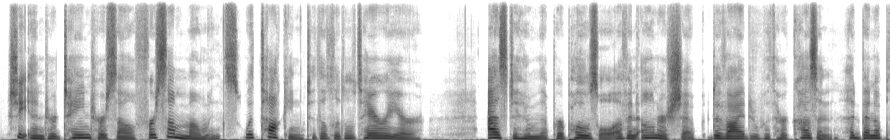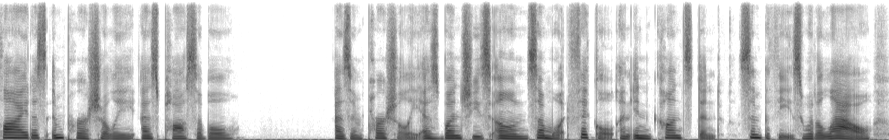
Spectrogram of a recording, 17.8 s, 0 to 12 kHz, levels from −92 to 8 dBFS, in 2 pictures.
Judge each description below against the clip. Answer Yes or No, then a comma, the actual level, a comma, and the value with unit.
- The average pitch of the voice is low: No, medium, 185 Hz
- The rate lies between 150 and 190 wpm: No, average, 140 wpm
